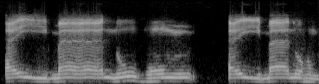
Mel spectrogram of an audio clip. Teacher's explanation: نون اور ہا دونوں پر ضمہ پیش آ رہا ہے ایک کے بعد ایک، تو اس میں اور خاص طور سے آپ کو دھیان دینا چاہیے، توجہ دینا چاہیے کہ ہونٹ برابر سے گول ہوں ۔ آپ کے وہاں پر ہونٹ ٹھیک سے گول نہیں ہوئے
